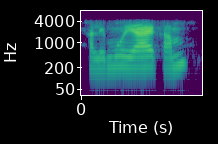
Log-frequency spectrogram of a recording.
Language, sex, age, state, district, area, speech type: Assamese, female, 45-60, Assam, Morigaon, rural, conversation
